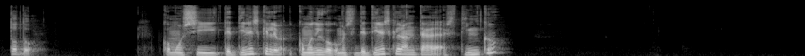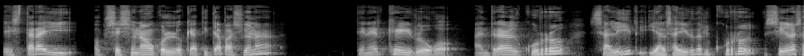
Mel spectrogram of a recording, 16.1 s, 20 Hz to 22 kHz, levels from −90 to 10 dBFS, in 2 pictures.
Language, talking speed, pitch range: Spanish, 155 wpm, 120-150 Hz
